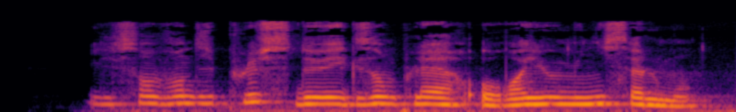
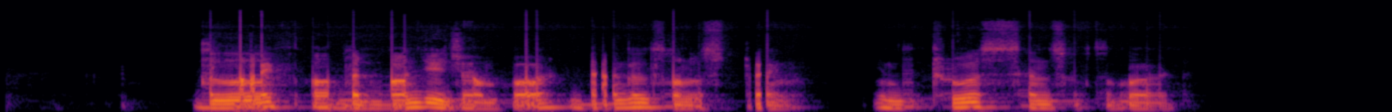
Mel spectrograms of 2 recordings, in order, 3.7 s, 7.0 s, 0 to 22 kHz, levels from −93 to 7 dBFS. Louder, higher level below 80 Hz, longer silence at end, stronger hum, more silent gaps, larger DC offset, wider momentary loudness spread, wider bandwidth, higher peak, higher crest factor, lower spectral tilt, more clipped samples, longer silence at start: first, -23 LUFS vs -30 LUFS; first, -48 dBFS vs -62 dBFS; second, 0 s vs 1.15 s; neither; neither; neither; second, 8 LU vs 11 LU; second, 11.5 kHz vs 15 kHz; about the same, -8 dBFS vs -10 dBFS; second, 14 dB vs 20 dB; second, -6 dB/octave vs -8 dB/octave; neither; second, 0.45 s vs 0.95 s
